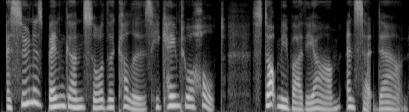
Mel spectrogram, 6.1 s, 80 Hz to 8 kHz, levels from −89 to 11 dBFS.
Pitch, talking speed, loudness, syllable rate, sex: 205 Hz, 205 wpm, -19 LUFS, 4.2 syllables/s, female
